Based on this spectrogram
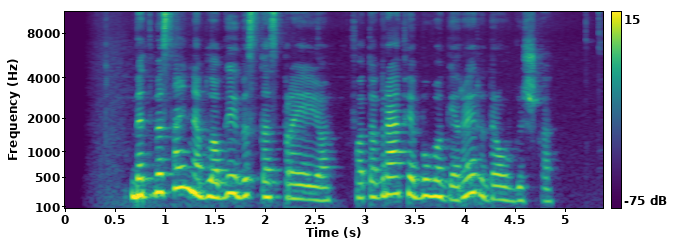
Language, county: Lithuanian, Šiauliai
